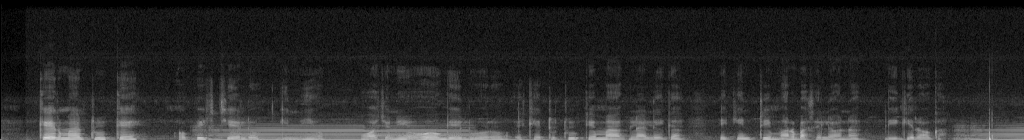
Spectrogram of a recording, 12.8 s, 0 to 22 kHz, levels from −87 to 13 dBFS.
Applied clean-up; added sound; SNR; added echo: none; Bowed string instrument; 11 dB; none.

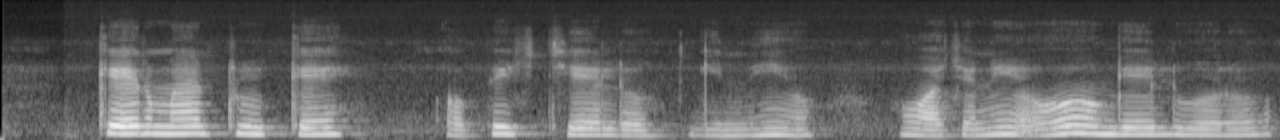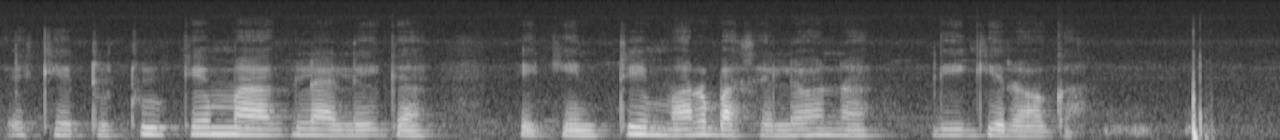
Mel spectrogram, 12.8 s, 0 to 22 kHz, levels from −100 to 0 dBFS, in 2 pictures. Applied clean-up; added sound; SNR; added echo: none; none; none; none.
